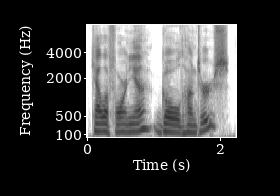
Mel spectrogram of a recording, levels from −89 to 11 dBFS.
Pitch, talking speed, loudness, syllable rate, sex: 165 Hz, 80 wpm, -17 LUFS, 3.7 syllables/s, male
